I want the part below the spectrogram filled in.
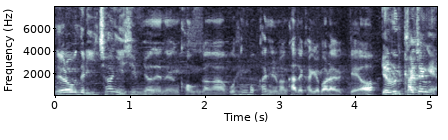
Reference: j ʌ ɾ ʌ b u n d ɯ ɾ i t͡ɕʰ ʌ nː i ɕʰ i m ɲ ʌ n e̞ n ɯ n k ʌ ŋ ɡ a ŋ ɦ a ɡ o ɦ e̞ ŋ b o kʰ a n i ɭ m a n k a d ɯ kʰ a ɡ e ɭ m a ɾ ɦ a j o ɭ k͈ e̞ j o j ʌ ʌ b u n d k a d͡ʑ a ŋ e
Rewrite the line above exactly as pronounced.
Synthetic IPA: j ʌ ɾ ʌ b u n d ɯ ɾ i t͡ɕʰ ʌ n i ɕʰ i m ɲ ʌ n e̞ n ɯ n k ʌ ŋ ɡ a ŋ ɦ a ɡ o ɦ e̞ ŋ b o kʰ a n i ɭ m a n k a d ɯ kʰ a ɡ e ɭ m a ɾ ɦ a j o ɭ k͈ e̞ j o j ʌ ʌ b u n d k a d͡ʑ a ŋ e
